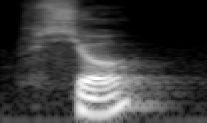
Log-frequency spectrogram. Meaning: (determiner) nominative/accusative neuter singular of весь (vesʹ); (pronoun) everything
- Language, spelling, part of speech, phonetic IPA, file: Russian, всё, determiner / pronoun / adverb / adjective / interjection, [fsʲɵ], Ru-всё.ogg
